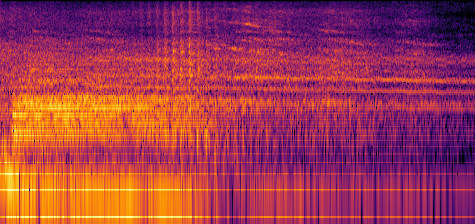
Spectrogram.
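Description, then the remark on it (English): A train roars past at close range, a heavy rumble with clattering wheels and a blaring horn tone, loudest at first and then easing slightly as it moves along the tracks. “The train held angrily by, and I was nearly pulled under the wheels by the slipstream”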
